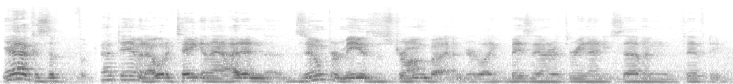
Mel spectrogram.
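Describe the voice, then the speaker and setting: A man's voice: medium pitch, fairly even intonation, brisk, hardly any pauses. A man co-hosting a trading livestream, joking around and riffing on tangents. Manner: playful, rambling, swears. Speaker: trading stream co-host. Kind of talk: casual livestream banter. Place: home.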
